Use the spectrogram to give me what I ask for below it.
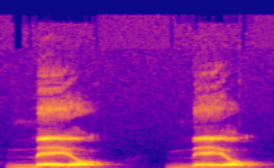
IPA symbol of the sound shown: eɪl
